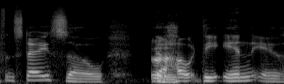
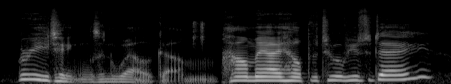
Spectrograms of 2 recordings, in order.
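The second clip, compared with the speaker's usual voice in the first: put-on very husky, raspy voice of an older woman; 3 semitones higher than usual. Narrator voicing an older lady who steps up to greet two visitors, very husky voice. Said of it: "with a very husky voice".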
